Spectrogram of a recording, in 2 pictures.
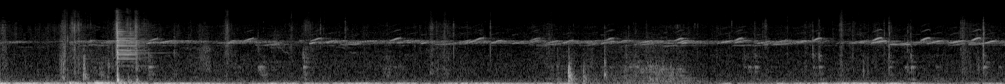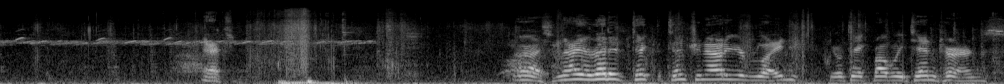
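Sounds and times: frogs calling: 0:00.8 - 0:14.0.

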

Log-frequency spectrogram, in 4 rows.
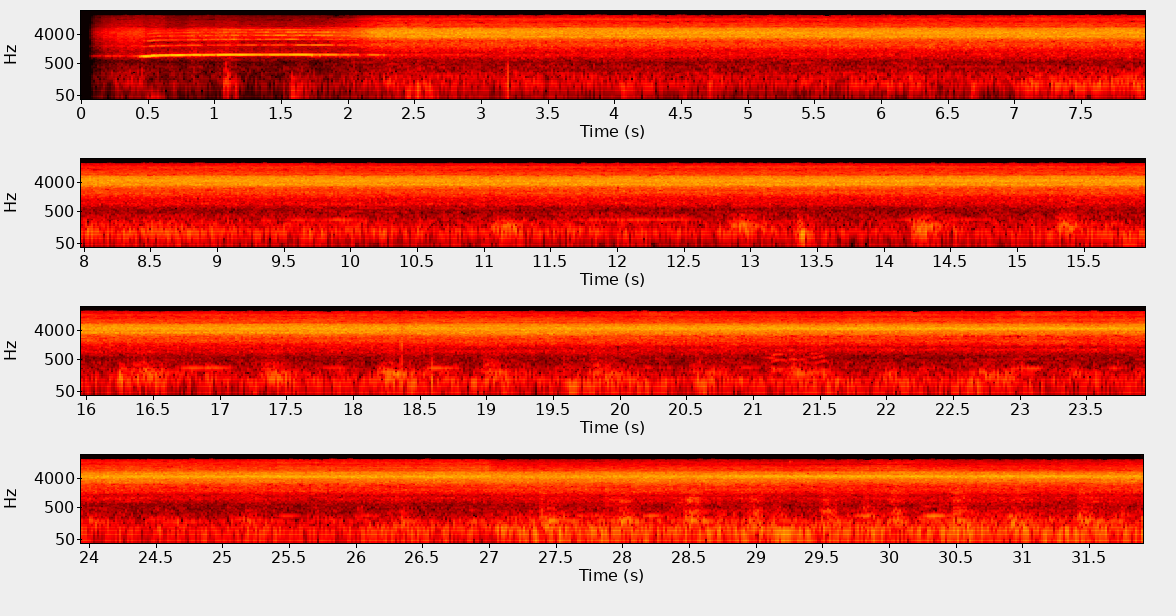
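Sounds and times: steam locomotive whistle: 0:00.1 - 0:02.9, 0:11.6 - 0:12.9
loud hiss of steam: 0:00.1 - 0:31.9.

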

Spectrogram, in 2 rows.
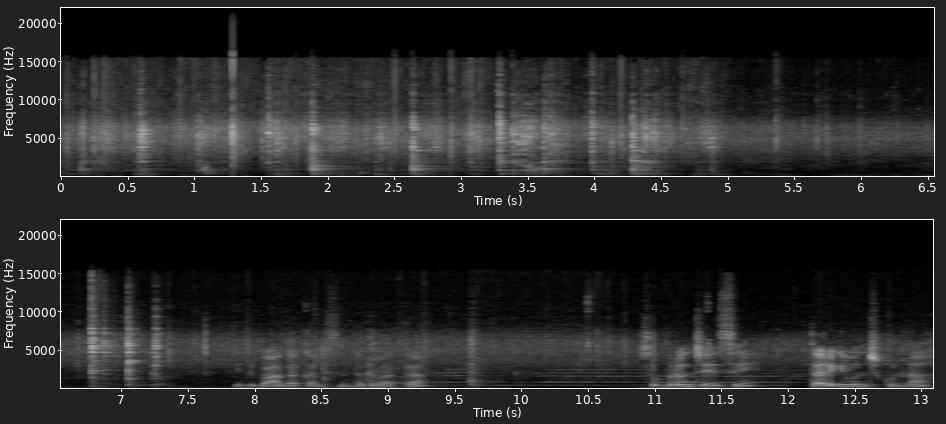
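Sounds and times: metal spatula scraping a ringing pan: 0:00.0 - 0:05.0
light sizzle: 0:00.0 - 0:13.0.

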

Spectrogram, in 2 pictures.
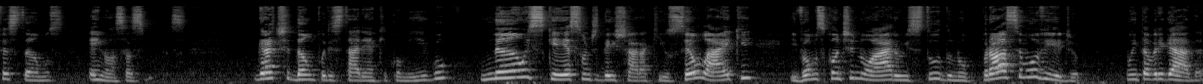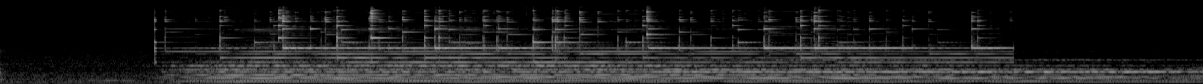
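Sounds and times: chimes tinkling: 0:13.6 - 0:22.2
soft synth pad: 0:13.6 - 0:24.0.

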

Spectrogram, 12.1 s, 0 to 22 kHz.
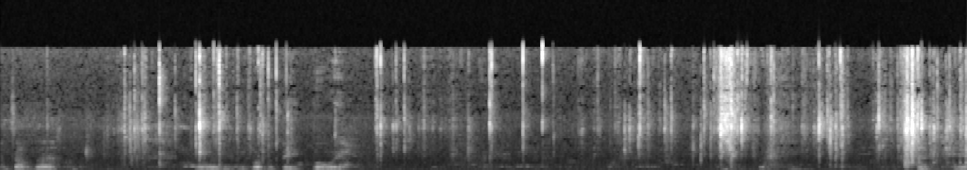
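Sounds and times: plastic packaging rustling: 0:01.3 - 0:03.7, 0:07.3 - 0:12.0.

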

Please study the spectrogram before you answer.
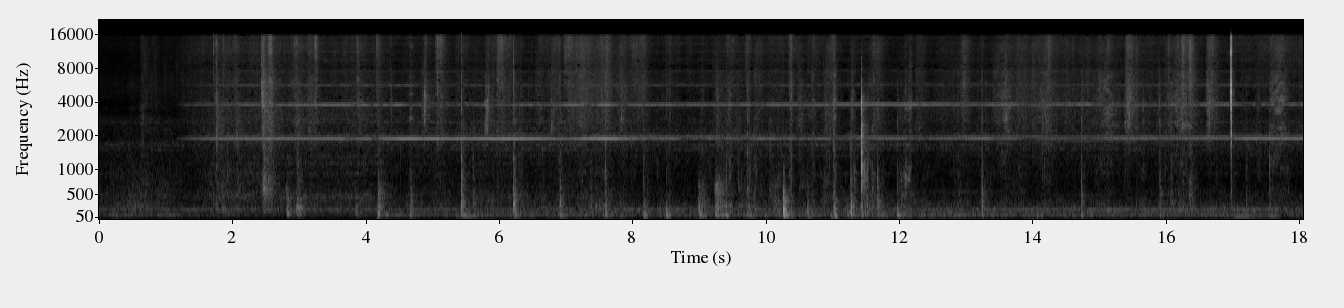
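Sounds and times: steady high whine: 0:01.2 - 0:18.0.

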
